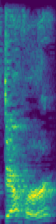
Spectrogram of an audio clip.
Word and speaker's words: Dever: says Cleaver Dever, and it's not Dever, it's Dever. It's rhyming with wherever.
